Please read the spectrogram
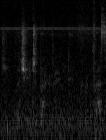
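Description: Very quiet room with a faint steady high-pitched whine and a couple of faint short ticks or rustles about half a second in.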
